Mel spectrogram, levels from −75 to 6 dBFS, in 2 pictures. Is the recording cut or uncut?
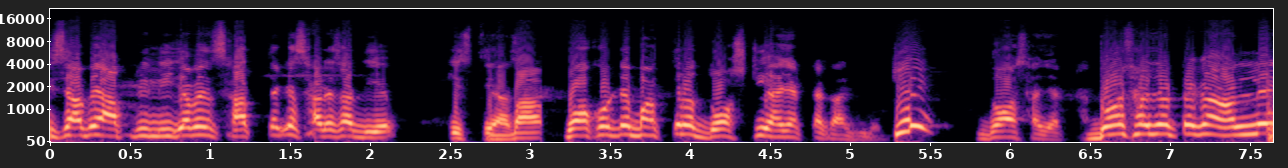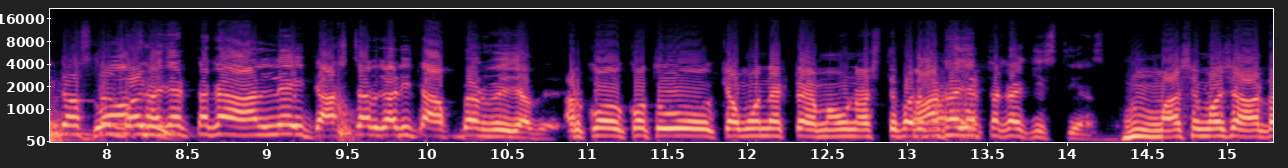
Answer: cut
